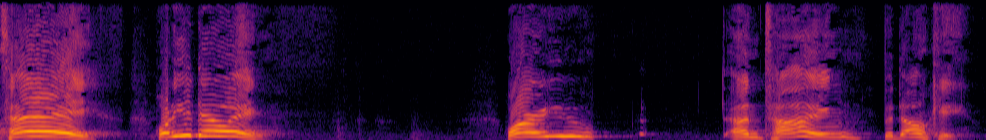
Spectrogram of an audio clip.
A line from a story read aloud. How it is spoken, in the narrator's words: one of them shouts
